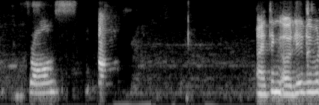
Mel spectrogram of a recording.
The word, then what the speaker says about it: France: Ma'am, we pronounce it as La Frosse, La Frosse. La Or France. La we France. have to pronounce R. Where? We have to pronounce R. France.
